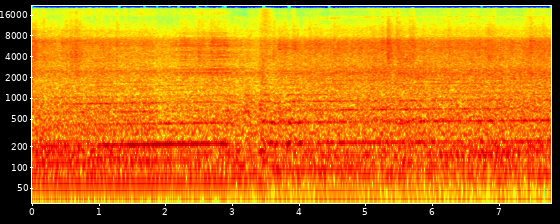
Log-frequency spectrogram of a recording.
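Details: Marcopolo Torino S bus, 2021, Mercedes-Benz OF-1721 BlueTec 5 chassis, lengthened, urban service; steady low drone with a hum under the engine as the bus rolls; growling rear differential.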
